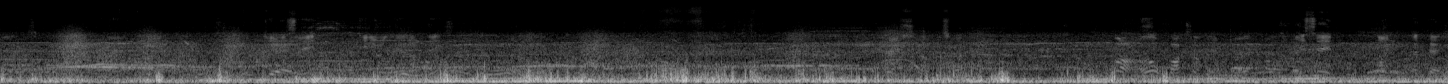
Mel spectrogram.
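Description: Car engines running in a steady, continuous din, with indistinct crowd chatter over it.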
